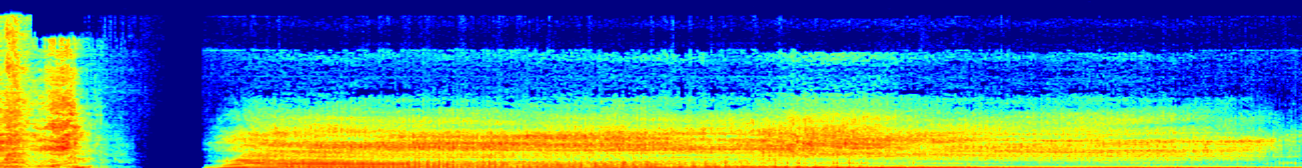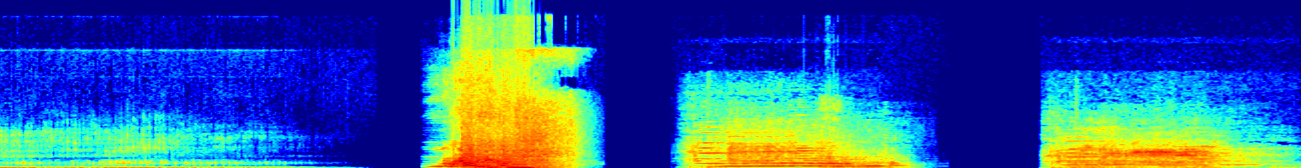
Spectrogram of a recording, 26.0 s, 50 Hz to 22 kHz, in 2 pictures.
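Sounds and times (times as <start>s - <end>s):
cartoon dinosaur roar: 0.0s - 1.2s, 2.0s - 16.4s, 17.3s - 18.9s.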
